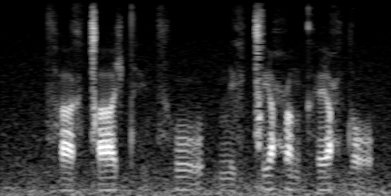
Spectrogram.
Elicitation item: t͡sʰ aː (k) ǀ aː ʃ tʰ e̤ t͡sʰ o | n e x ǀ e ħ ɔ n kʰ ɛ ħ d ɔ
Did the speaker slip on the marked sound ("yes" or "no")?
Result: yes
